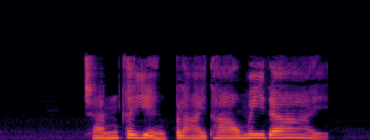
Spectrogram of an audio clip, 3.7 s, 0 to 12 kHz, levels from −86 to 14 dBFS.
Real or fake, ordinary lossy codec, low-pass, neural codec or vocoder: real; AAC, 48 kbps; 7.2 kHz; none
